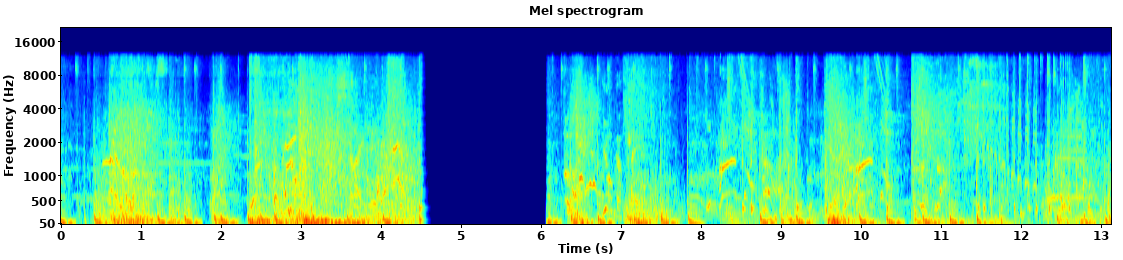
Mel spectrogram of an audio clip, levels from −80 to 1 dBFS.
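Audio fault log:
4.51 to 6.10 s, call audio freeze: the sound stalls for about 1.6 s. A brief fading buzz carries the last sound, then roughly 1.4 s of near-silence, and it picks up right where it left off. Nothing's lost, just a gap, likely from packets held up until the jitter buffer ran dry.
11.47 to 13.09 s, jitter buffer speed-up: playback runs about 27% fast with the pitch unchanged, so things feel hurried. The buffer had built up extra delay, and the receiver trimmed it by cutting tiny pitch-period slices over and over, roughly half a second in all.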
